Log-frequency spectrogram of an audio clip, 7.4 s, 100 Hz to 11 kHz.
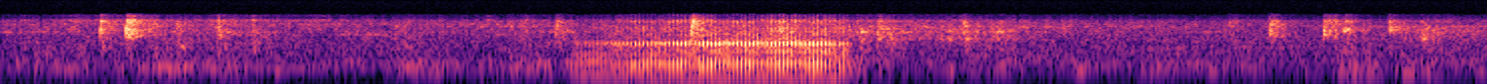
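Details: A 15-week-old Shar Pei puppy snoring while asleep indoors: one loud, drawn-out rasping snore of about a second with a tonal, layered buzz, framed by softer noisy breaths and faint clicks before and after.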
